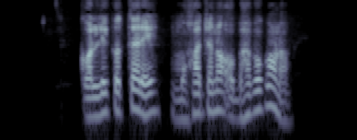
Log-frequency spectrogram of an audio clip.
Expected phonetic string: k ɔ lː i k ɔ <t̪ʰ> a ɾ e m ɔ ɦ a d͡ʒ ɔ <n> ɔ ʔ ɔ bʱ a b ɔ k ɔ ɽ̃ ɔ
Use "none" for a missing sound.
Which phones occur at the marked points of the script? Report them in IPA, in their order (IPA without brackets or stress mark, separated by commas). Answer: t̪, n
